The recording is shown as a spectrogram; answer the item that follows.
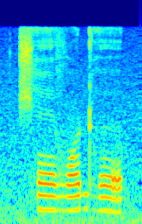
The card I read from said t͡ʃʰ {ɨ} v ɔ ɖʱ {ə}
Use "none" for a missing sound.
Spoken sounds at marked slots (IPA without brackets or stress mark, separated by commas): ɛ, ə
